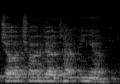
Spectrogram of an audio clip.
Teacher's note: च वर्ग वाले वण जैसे च छ ज य ये सब तालू से बोले जाते है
